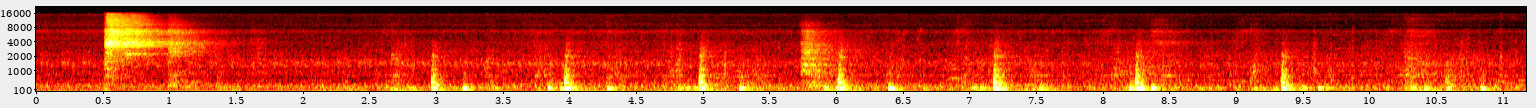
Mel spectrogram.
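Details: 2018 Toyota Fortuner: sharp knocks, a bit over one per second, in pairs from under the front when braking forward or reverse; the alarm horn had broken loose from its bracket bolt, and after repair it was normal.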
